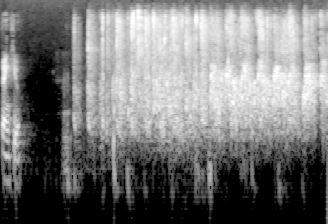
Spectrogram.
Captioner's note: applause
